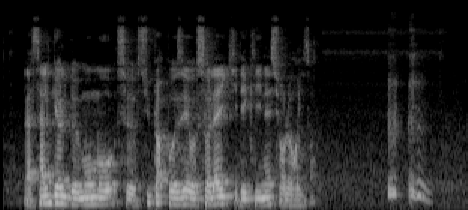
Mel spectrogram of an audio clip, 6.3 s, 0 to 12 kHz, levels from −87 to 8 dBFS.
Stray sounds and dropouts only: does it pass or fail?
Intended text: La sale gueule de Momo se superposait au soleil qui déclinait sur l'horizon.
fail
